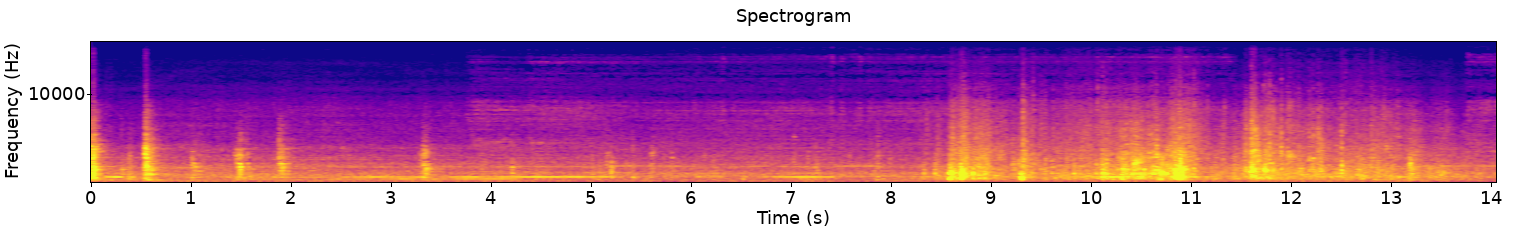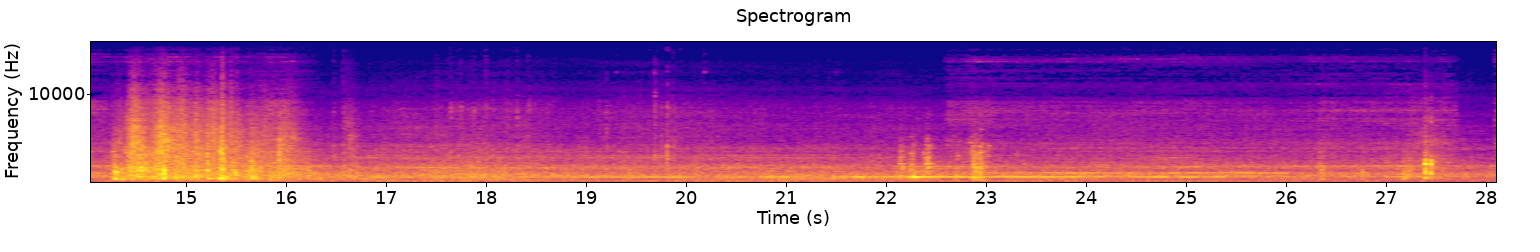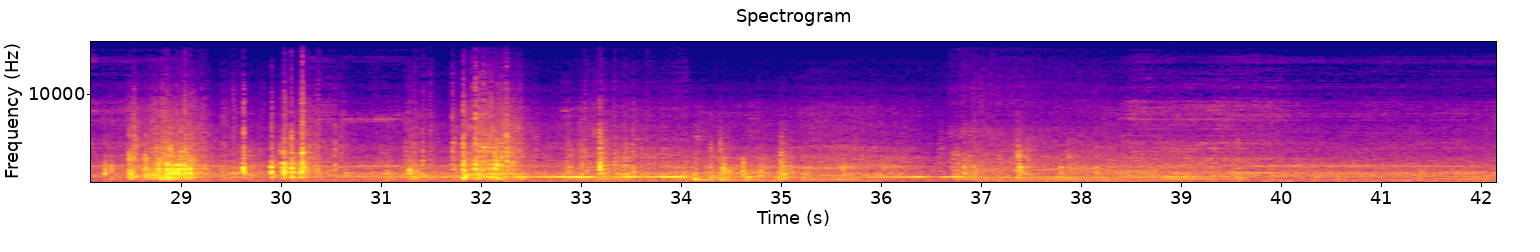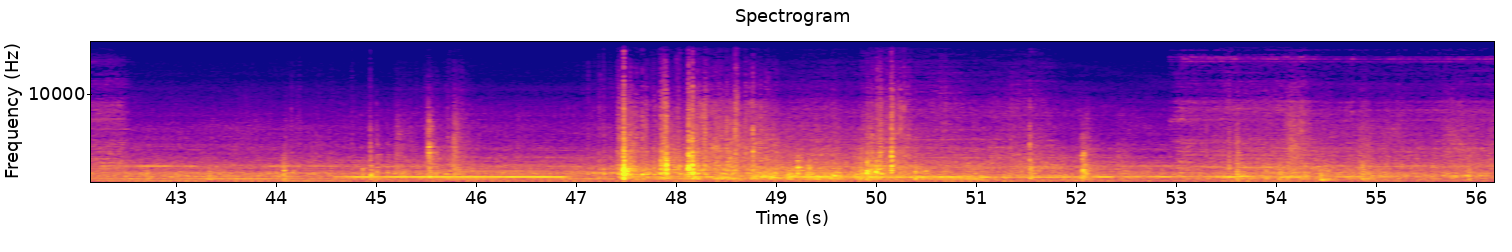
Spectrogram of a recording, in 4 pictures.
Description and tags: A field recording at a demolition site on the NE corner of Pacific & Bloor in Toronto's High Park neighbourhood. The Daniels Corporation is erecting a controversial 14-storey condo building on the site. The recording captures the crunches of the demolition equipment tearing out the roof joists of one of the old buildings.
Roland R05 sound recorder with Sennheiser MKE 400 stereo microphone.
toronto, High-Park, canada, demolition, daniels-group, field-recording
